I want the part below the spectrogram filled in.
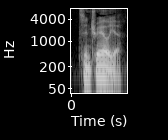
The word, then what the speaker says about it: Centralia: Centralia.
